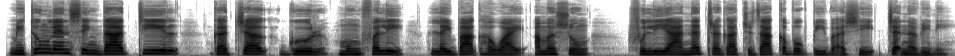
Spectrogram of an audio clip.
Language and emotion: Manipuri, neutral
